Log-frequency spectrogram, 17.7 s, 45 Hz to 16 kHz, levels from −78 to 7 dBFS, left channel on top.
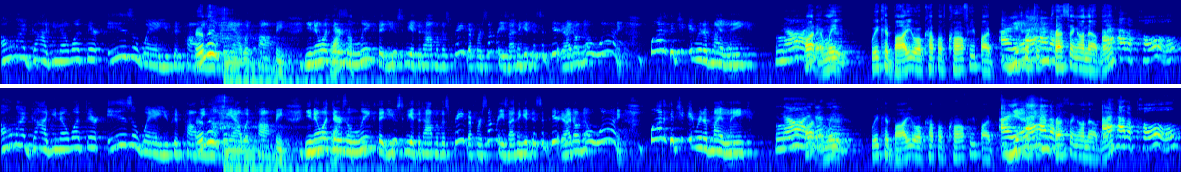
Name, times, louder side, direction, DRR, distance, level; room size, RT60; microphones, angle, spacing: voice 1, 0.0-11.2 15.0-15.8, right 2 dB, 40° right, 1.4 m, -39 dB
voice 2, 2.9-3.3 4.9-5.3 12.1-12.7 13.1-14.9 15.8-16.7, left 6 dB, 90° left, 0.5 m, -32 dB
sound 1, 3.1-8.4, right 1 dB, 25° right, 1.8 m, -49 dB
voice 3, 11.6-12.6 15.0-15.8 16.5-17.7, right 3 dB, 65° right, 1.6 m, -32 dB
20.5 x 10.0 x 6.6 m
head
